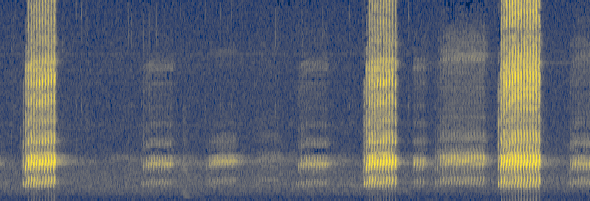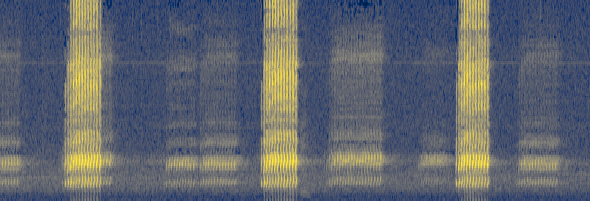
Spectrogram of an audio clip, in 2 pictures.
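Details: Eastern Gray Treefrog calling close-up just after rain on a warm, humid night, unbothered by a nearby observer; six loud, short buzzy trills roughly every two to three seconds, with softer, lower trills from other frogs between them.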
